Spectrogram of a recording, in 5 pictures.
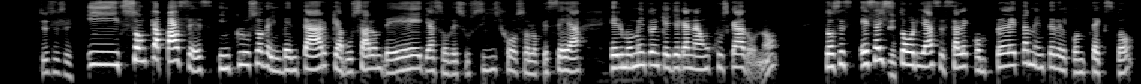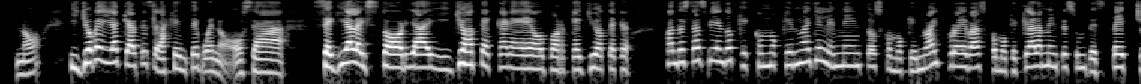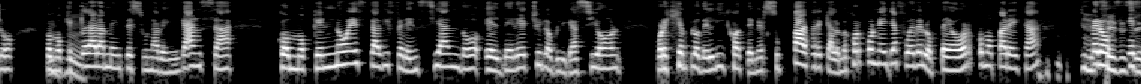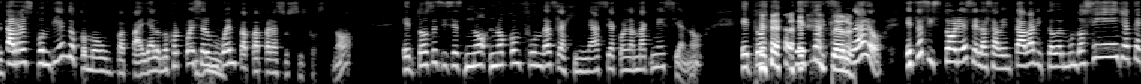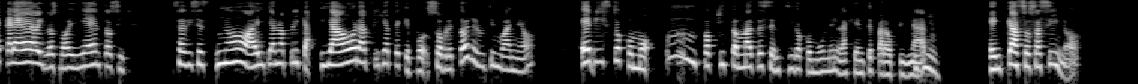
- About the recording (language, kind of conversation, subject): Spanish, podcast, ¿Por qué crees que ciertas historias conectan con la gente?
- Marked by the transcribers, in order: put-on voice: "y yo te creo, porque yo te creo"; chuckle; laugh; put-on voice: "sí, yo te creo, y los movimientos, y"; stressed: "un"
